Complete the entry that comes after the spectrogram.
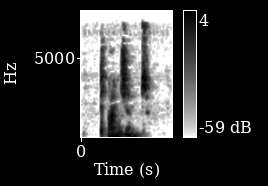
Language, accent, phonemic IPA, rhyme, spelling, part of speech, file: English, Southern England, /ˈplænd͡ʒənt/, -ændʒənt, plangent, adjective, LL-Q1860 (eng)-plangent.wav
- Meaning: 1. Having a loud, mournful sound 2. Beating, dashing, as waves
